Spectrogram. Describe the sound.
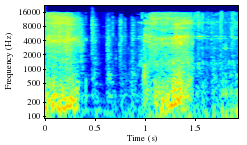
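A voice mimics gears turning, a shifting inside before a door pops open: a raspy, grinding mechanical buzz in two sustained bursts with a short dip between them, fairly loud and wordless.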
